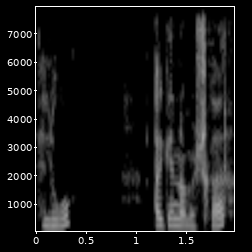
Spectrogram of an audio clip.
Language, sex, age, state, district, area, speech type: Odia, female, 18-30, Odisha, Nabarangpur, urban, spontaneous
